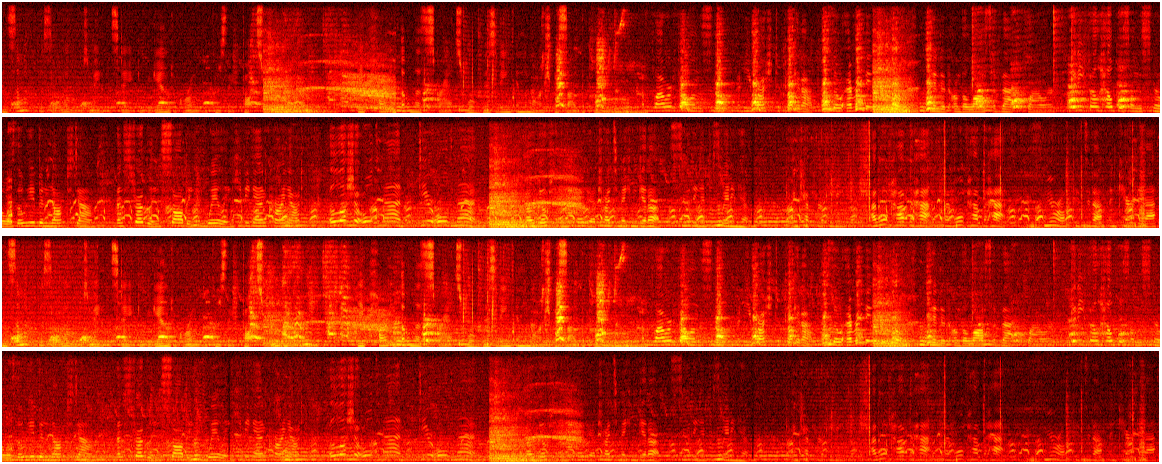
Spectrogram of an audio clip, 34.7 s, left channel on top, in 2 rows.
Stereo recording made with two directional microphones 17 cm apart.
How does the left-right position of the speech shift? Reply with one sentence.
In this clip you hear the speech travel towards the left.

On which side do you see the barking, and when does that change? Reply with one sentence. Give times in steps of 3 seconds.
You can hear the barking on the right from 0 s, in the centre from 9 s and on the left from 12 s.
